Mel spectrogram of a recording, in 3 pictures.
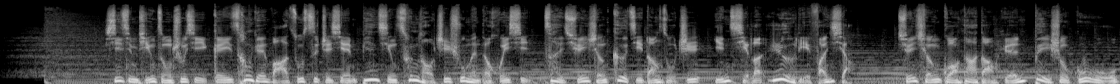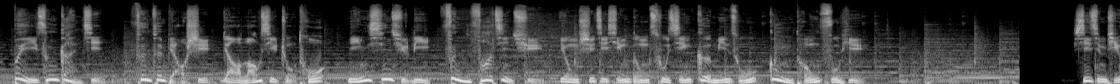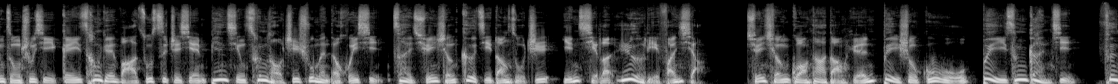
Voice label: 男 专题 新闻

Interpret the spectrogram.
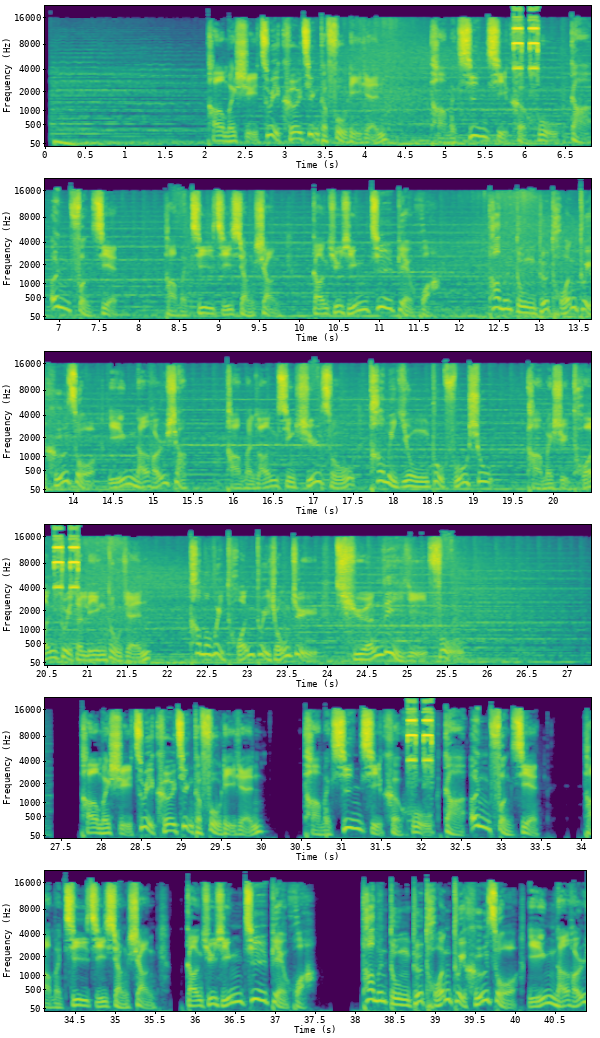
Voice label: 男 专题歌颂类型

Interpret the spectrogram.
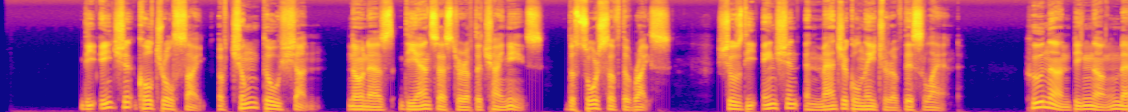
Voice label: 外籍英男 医疗器械介绍 干音

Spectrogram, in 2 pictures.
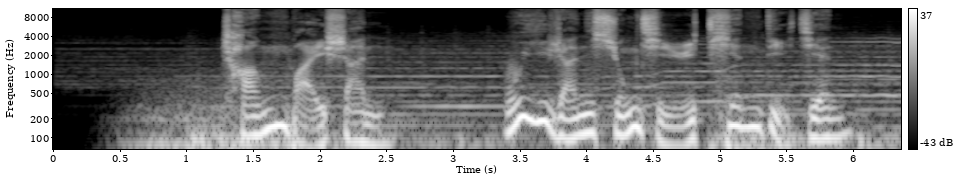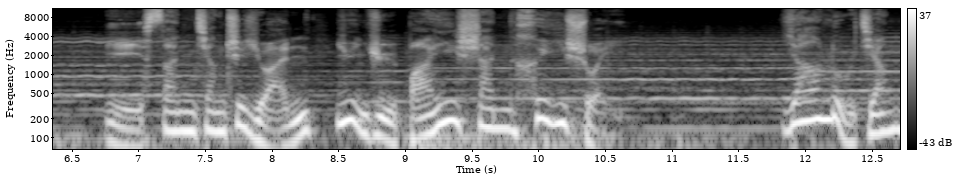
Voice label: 男 专题

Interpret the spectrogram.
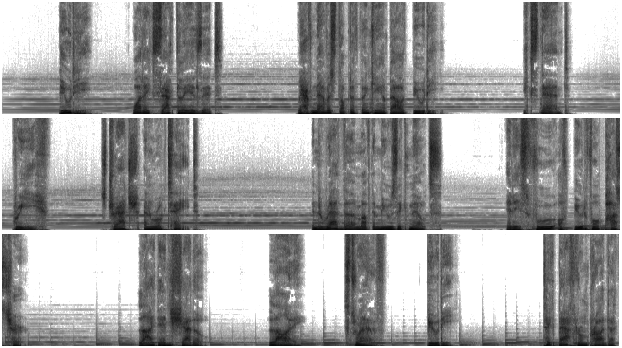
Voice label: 男 英文宣传片

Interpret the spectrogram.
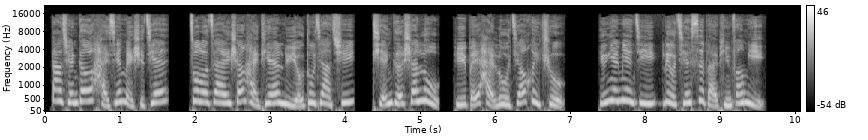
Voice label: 女 景区介绍

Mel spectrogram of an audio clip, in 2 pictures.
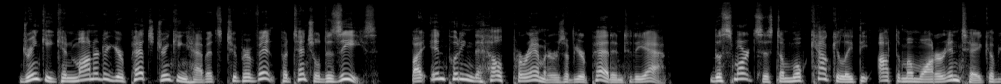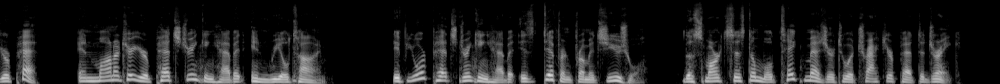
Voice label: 轻快 宠物自动饮水机介绍

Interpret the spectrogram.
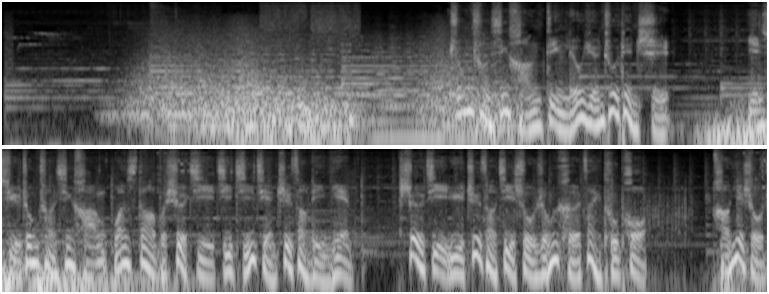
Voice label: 男 宣传片 科技感; 中创

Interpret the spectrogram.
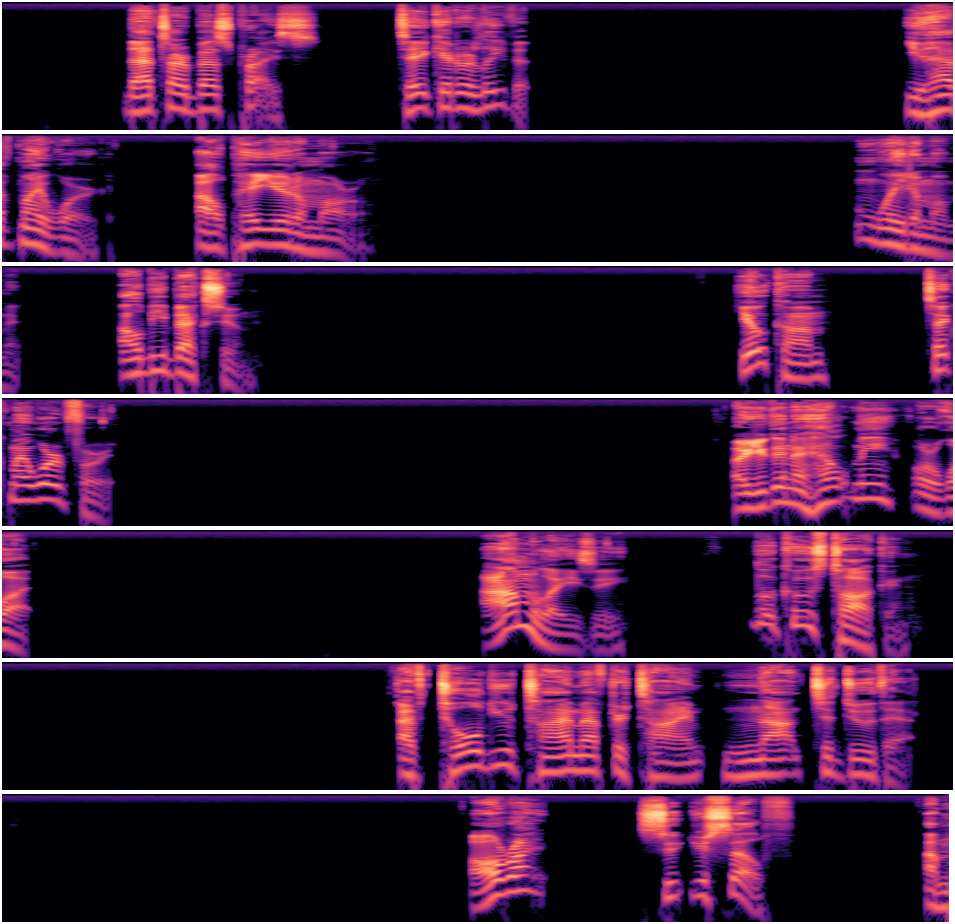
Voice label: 展会宣传

